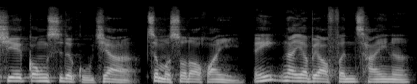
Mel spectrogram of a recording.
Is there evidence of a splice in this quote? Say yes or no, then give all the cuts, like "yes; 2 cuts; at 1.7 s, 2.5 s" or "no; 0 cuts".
no; 0 cuts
